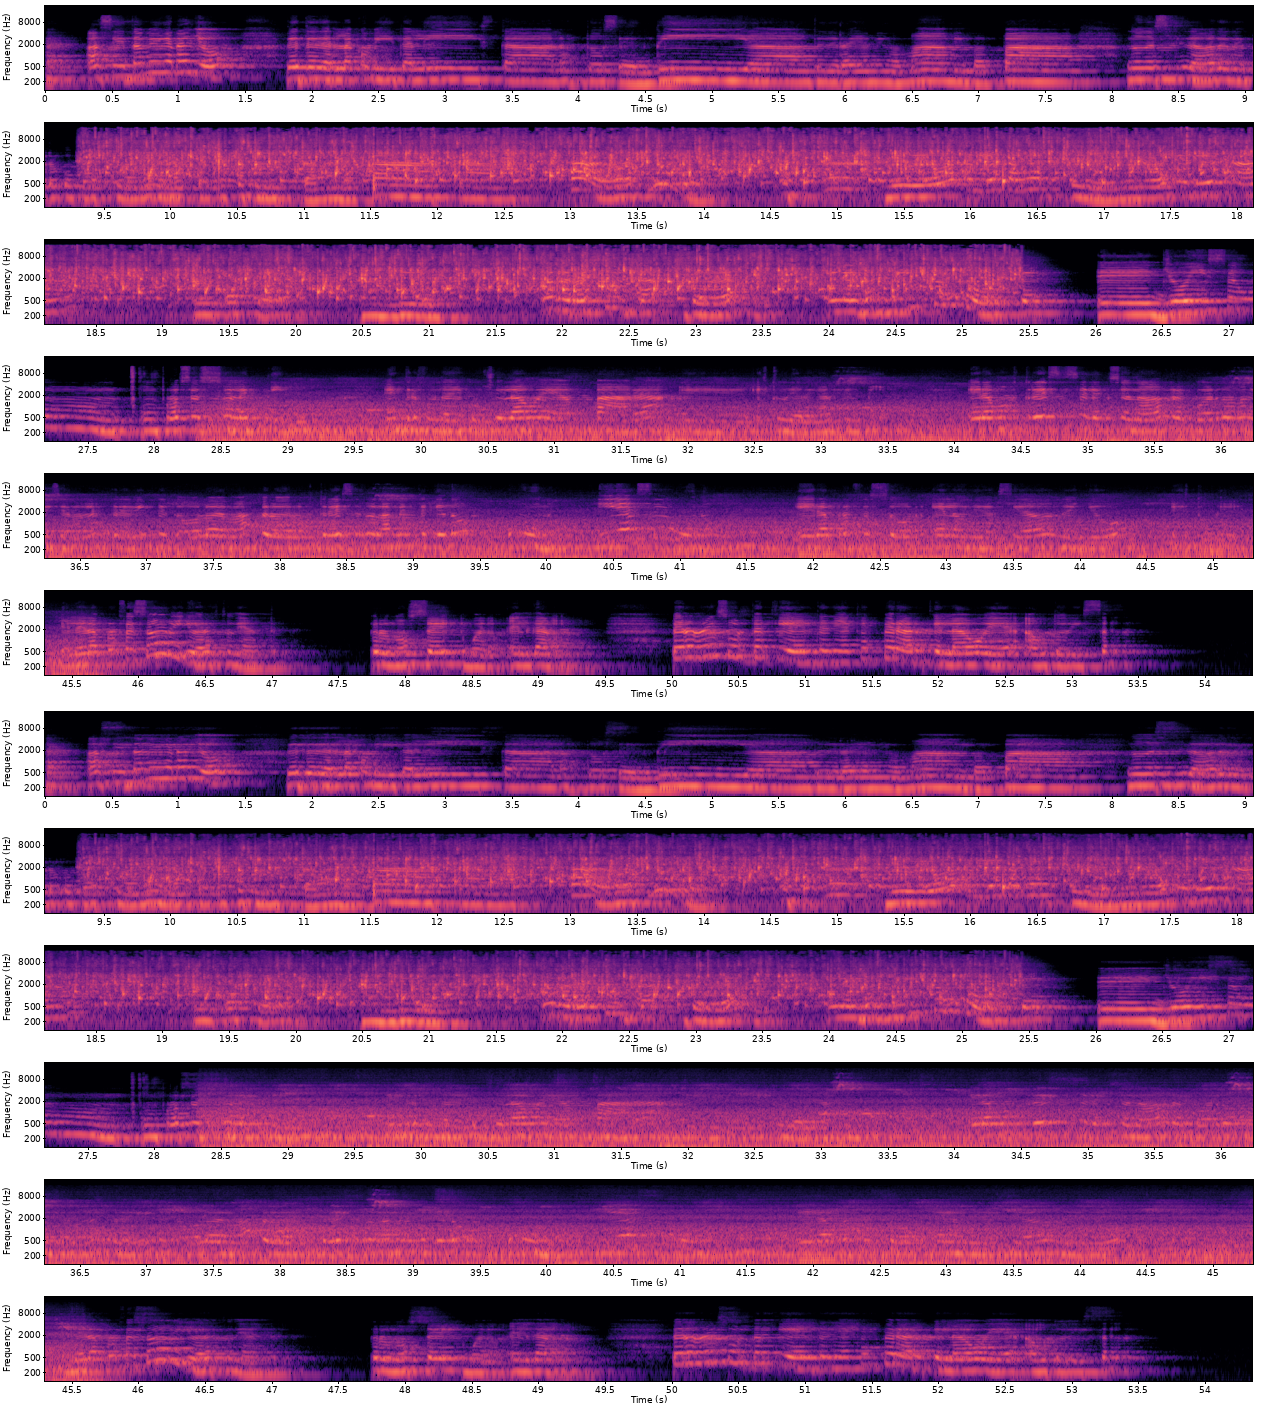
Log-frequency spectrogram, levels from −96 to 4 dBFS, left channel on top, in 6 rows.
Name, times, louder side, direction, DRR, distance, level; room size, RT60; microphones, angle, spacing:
voice 1, 0.0-12.6 13.0-14.1 14.4-18.4 19.2-20.1 20.5-21.2 21.6-23.6 24.0-25.6 26.0-39.5 39.7-41.3 41.9-44.4 44.7-47.0 47.7-49.3 49.5-53.3, left 3 dB, 80° left, 8 dB, 4.8 m, -34 dB
sound 1, 9.3-25.5, left 5 dB, 25° left, 1.0 m, -30 dB
sound 2, 28.3-45.6, equal, 60° right, 6.9 m, -28 dB
30.0 x 26.0 x 3.6 m, 0.70 s
head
